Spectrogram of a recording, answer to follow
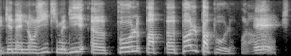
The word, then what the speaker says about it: Paul: Mais voilà, P-A-U-L ne se prononce pas de la même manière que P-O-L. Voilà. Il y a Paul ou Paul, c'est pas la même chose.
